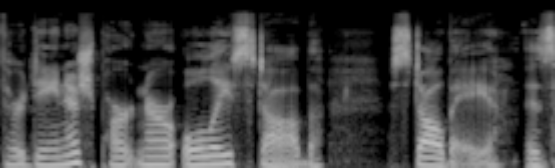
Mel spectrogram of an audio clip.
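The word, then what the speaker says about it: Stobbe: Beijing China with her Danish partner Ole Staub stalbay is how you pronounce it and it was interesting for me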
